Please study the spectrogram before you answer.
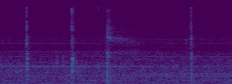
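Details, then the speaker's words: Water storage tank automation setup: five crisp, sharp clicks over about two and a half seconds in a quiet room as power comes on; the relay, meant to switch a well-pump contactor, is switching cleanly as it should. "so right now when this comes up the you can hear the relay clicking in there"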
